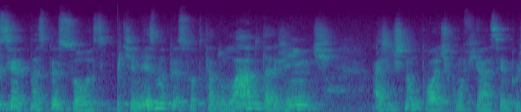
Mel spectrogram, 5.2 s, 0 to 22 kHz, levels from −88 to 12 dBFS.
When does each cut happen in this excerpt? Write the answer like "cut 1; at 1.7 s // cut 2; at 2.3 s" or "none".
cut 1; at 1.1 s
